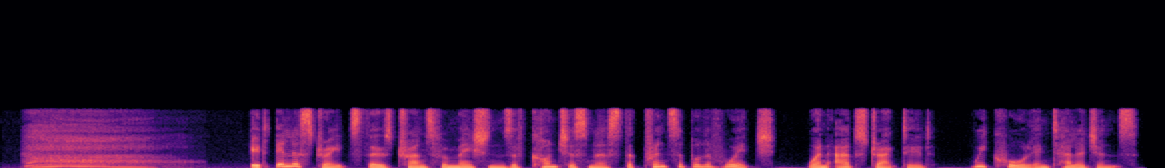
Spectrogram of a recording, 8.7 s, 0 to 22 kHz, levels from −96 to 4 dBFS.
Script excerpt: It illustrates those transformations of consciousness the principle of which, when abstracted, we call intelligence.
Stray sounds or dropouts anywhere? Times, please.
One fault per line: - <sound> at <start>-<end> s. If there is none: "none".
- breath at 0.1-1.6 s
